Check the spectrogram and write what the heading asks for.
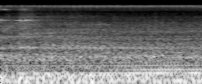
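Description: Bulldozer's diesel engine running steadily, a low continuous rumble.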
